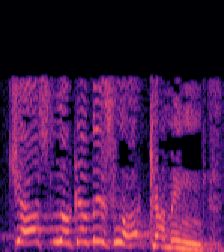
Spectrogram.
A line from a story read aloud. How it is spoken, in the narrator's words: disciples yelled out loud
